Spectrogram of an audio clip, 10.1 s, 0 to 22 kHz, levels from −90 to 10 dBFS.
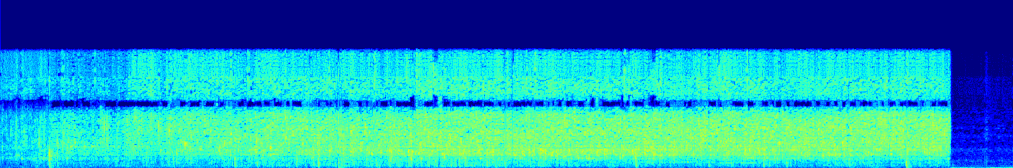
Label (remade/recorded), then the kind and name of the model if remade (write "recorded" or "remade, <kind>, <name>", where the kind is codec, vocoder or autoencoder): recorded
